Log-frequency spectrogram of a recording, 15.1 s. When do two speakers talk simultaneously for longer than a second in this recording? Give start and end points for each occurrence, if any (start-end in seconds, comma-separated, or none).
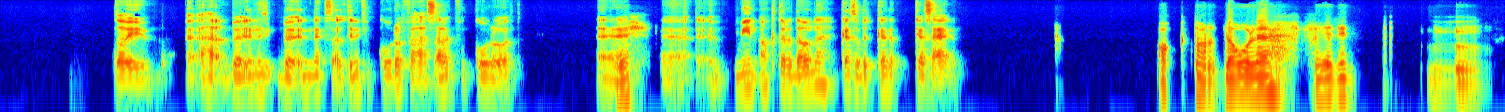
none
